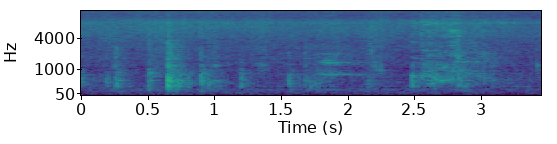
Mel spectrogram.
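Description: Dried prawns fry in hot oil with a dense, continuous hiss, and a spoon scrapes the pan in short, irregular strokes close by, with no talking.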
